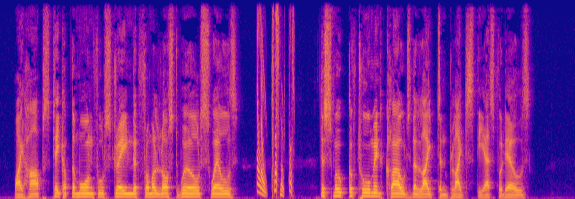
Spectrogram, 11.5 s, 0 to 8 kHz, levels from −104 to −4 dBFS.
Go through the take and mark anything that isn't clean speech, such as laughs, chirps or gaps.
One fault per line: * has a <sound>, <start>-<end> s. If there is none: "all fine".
* has a chirp, 5.1-5.9 s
